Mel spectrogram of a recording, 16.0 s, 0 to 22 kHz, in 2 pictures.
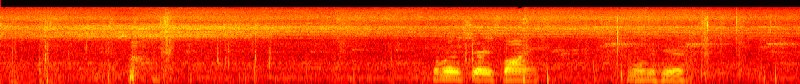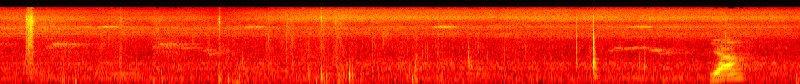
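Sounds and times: footsteps on forest path: 0:00.0 - 0:14.8
insects buzzing: 0:00.0 - 0:16.0.

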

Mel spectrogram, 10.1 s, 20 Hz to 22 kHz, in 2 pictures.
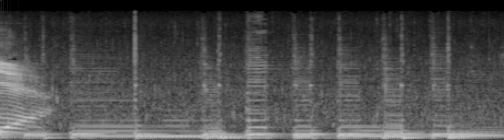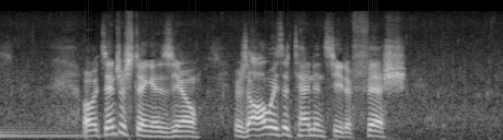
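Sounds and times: background music with low notes: 0:00.0 - 0:05.8.

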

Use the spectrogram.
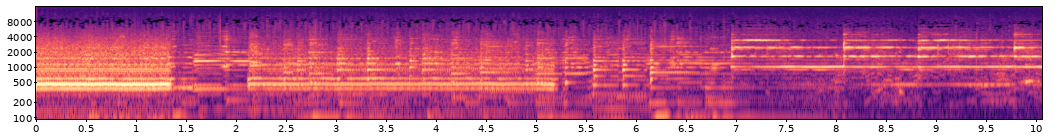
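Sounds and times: ship's bell ringing: 0:00.0 - 0:10.0.

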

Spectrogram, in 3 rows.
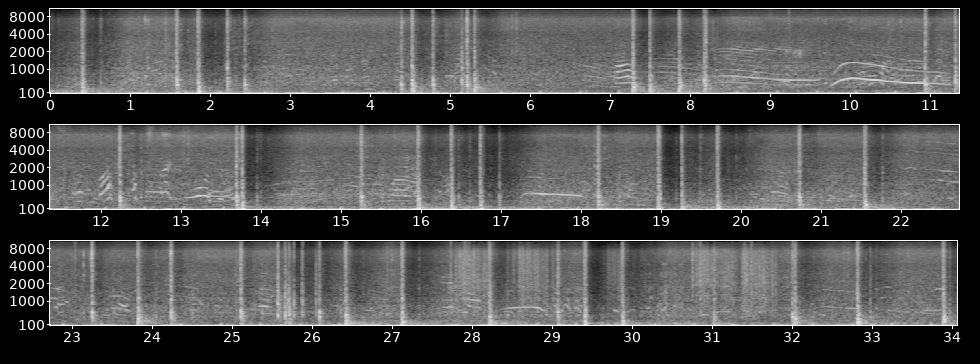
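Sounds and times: onlookers' voices: 0:00.0 - 0:34.0.

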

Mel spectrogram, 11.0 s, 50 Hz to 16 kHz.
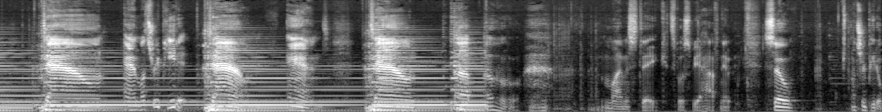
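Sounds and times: acoustic guitar strummed: 0:00.0 - 0:06.4.

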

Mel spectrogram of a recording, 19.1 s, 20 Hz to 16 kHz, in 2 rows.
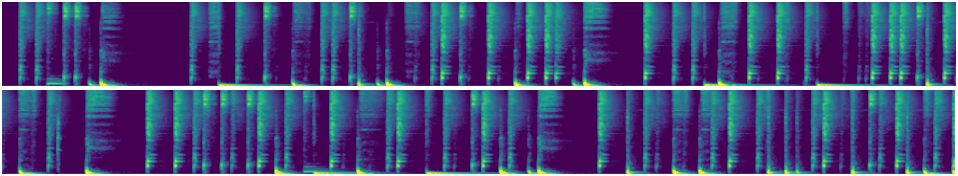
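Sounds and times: electronic drum kit groove: 0:00.0 - 0:01.2, 0:01.9 - 0:19.0.

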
